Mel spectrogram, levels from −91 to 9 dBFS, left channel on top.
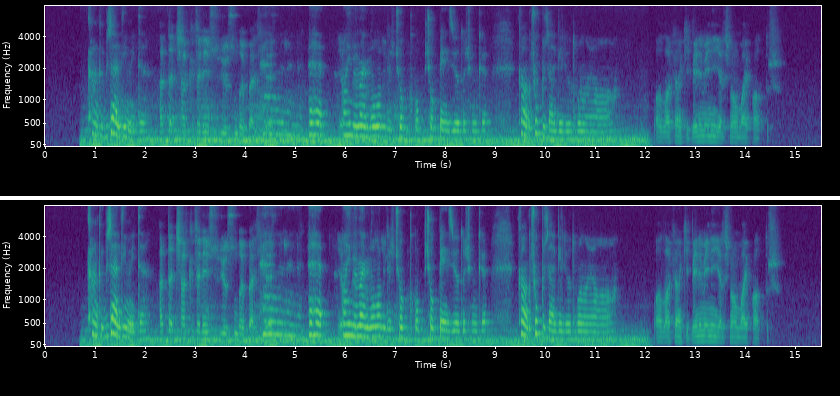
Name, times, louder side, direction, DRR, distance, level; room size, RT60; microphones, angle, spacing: sound 1, 0.7-12.1, left 3 dB, 40° left, 0.4 m, -25 dB
voice 1, 0.9-2.0 4.3-5.6 5.9-11.4, right 2 dB, 80° right, 0.8 m, -21 dB
voice 2, 2.3-4.6 5.9-6.5 7.2-7.3 12.2-14.7, right 3 dB, 50° right, 0.5 m, -30 dB
10.0 x 3.6 x 4.5 m
head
